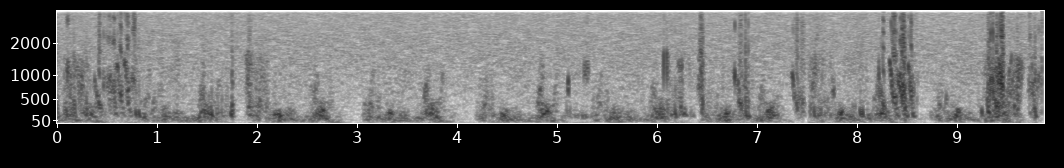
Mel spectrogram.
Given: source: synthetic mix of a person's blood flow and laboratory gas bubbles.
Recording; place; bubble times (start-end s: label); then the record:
Doppler ultrasound of blood flow; precordium
0.00-0.90 s: bubbles
1.47-1.83 s: bubbles
1.90-2.15 s: bubbles
5.09-5.35 s: bubbles
6.07-6.53 s: bubbles
6.77-7.00 s: bubbles
7.36-7.81 s: bubbles
7.89-8.13 s: bubbles
8.19-8.64 s: bubbles
9.23-9.88 s: bubbles
From the record:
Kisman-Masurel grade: 233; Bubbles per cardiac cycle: several, 3 to 8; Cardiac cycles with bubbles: 50 to 99%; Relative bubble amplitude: loud (0.450 to 0.775); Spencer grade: 3 (all of the cardiac periods contain showers or single bubble signals, but not dominating or overriding the cardiac motion signals); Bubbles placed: only in the low amplitude regions of the cardiac cycle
